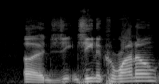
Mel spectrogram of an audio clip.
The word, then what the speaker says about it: Gina Carano: And plus, we hadn't even seen Gina Carano.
